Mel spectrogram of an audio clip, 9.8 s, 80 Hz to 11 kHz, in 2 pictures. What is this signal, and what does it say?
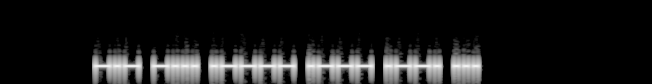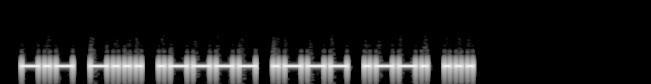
Morse code, heard as a keyed tone, about 35 wpm, 700 Hz. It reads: KB1JPS KB1JPS
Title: Speed Racing - USA 2x3 Call Signs 28wpm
